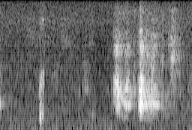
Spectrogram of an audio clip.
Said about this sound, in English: Yeah, I'm talking to you, but I got a dog opening my door, coming in barking at me. I have to mute right now.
